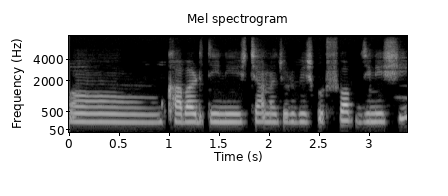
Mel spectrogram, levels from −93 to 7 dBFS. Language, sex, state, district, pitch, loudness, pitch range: Bengali, female, West Bengal, Kolkata, 220 Hz, -31 LUFS, 215-220 Hz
